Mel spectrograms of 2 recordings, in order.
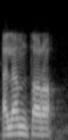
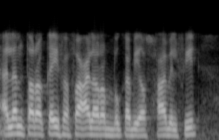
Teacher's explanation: میم ساکن کے بعد تا آیا، کوئی غنہ نہیں کرنا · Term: اظہار شفوی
